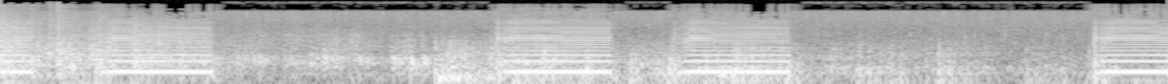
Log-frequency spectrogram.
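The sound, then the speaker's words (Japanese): Steady, dense heavy rain hisses loudly throughout, while a buzzing electronic tone pulses on and off four times over the downpour. “あ、すごい雨だね。”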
